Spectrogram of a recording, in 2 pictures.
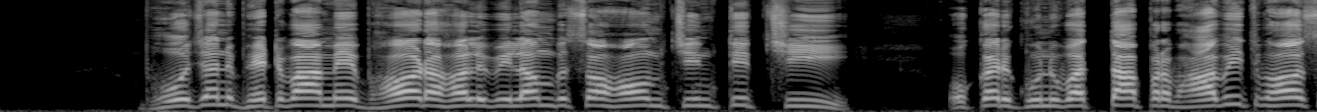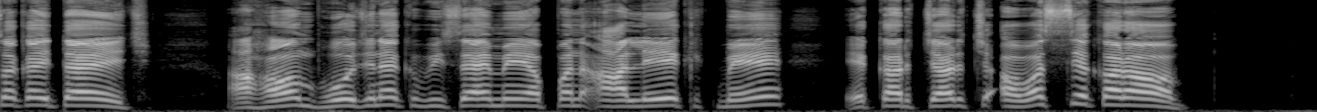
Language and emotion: Maithili, fearful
